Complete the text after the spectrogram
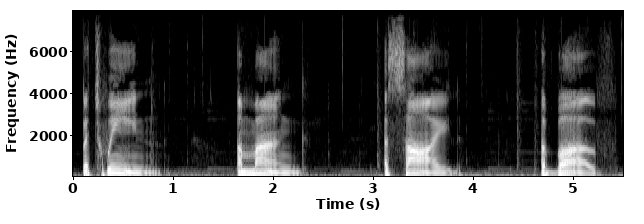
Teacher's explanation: the first syllable is relaxed, but the second syllable is stressed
